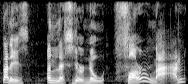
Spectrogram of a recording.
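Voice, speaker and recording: A man playing a quick-witted, polite but nervous farmer in a storybook tale, courteous and theatrical. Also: fairly high pitch, very animated, creaky, heavily acted. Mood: crafty persuasion. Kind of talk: storybook character voice.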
